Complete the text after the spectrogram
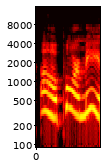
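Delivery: slow, high lament; wailing wagoner. A narrator's reading. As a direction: cry out at the loss. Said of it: "the wagoner cried".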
